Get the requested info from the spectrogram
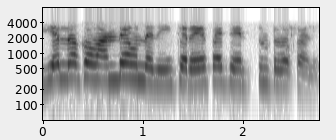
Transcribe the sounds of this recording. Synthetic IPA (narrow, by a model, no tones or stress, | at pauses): jɐloːkɐʋɐnd̪eːunːeːd̪iːŋkaːɾeːpaːt͡ʃeːɳuɳʈunokaːni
